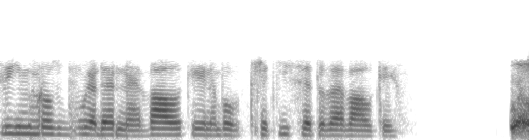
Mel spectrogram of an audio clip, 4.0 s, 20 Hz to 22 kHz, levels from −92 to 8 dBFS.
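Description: From start to finish you can hear the G.729 codec at work. The line is squeezed into roughly 200 Hz to 3.6 kHz, so the speech is thin and has no top end. The codec doesn't send the waveform itself. It rebuilds each 10 ms frame from a vocal tract filter, a pitch predictor and a few pulses, and at what sounds like 8 kbit/s that leaves a plainly audible rough, slightly synthetic edge on everything.

Then at 0.53 s there's a VoIP packet loss that the speech codec conceals. About 40 ms of audio goes missing, which fits two 20 ms packets. The decoder fills the gap by stretching its last pitch and filter and fading them down, so you hear a brief buzzy, smeared tone or coloured noise instead of real speech. Each frame is built on the one before it, so the sound stays weak and a bit distorted until about 0.66 s.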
